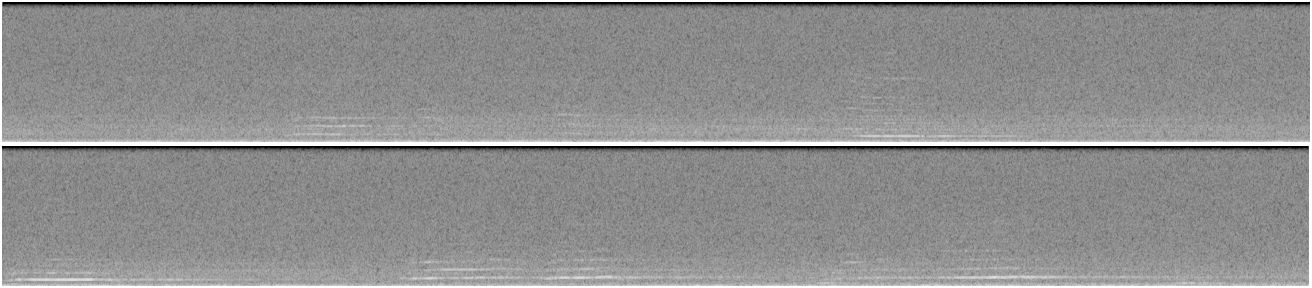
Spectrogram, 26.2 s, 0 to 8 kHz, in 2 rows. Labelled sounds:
3.0	3.5	humpback whale, 0.86 to 1.5 kHz
5.5	5.8	humpback whale, 1.5 to 1.6 kHz
17.2	18.1	humpback whale, 0.90 to 1.5 kHz
22.6	22.9	humpback whale, 0.96 to 1.1 kHz

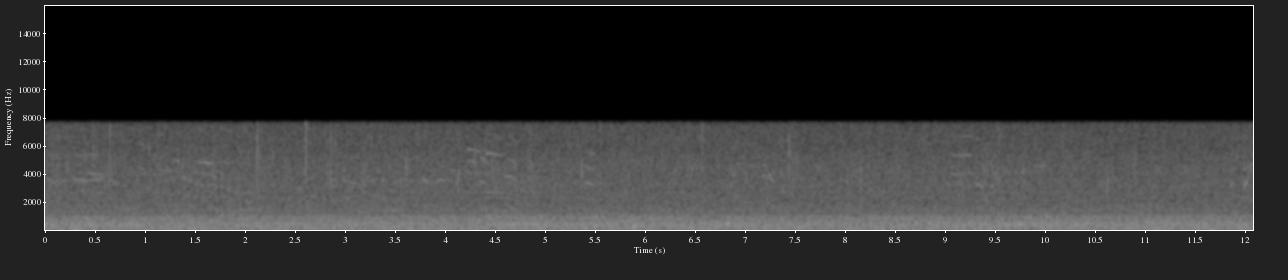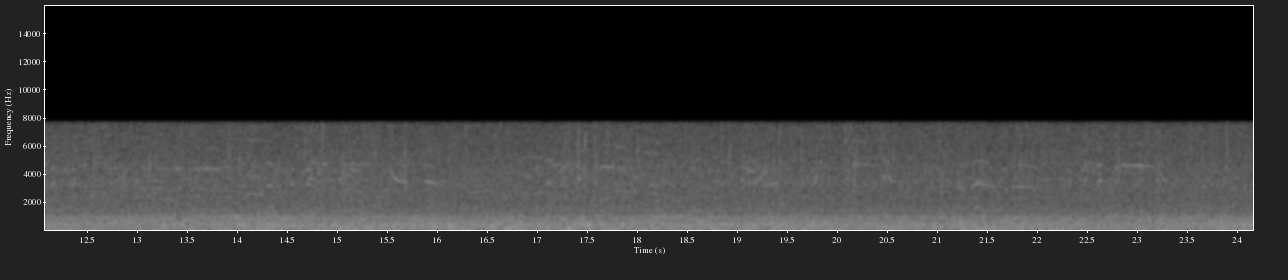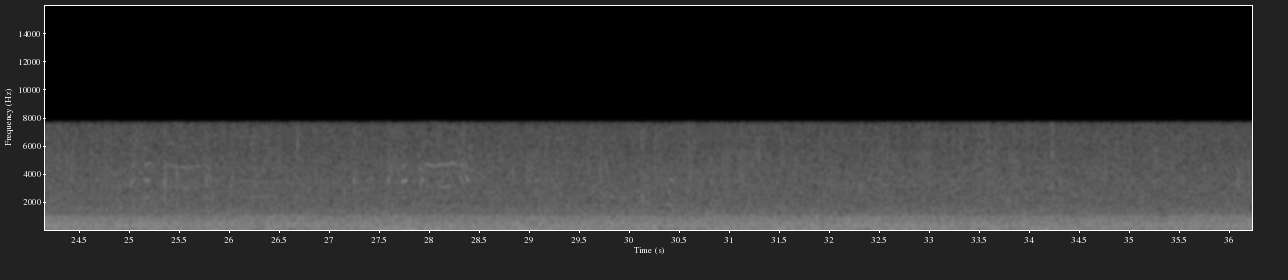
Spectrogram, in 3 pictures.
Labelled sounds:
0.3	0.6	Pacific white-sided dolphin, 3.4 to 5.5 kHz
9.1	9.3	Pacific white-sided dolphin, 5.2 to 5.5 kHz
13.6	13.9	Pacific white-sided dolphin, 4.3 to 4.5 kHz
15.1	15.4	Pacific white-sided dolphin, 4.7 to 4.8 kHz
17.6	17.9	Pacific white-sided dolphin, 4.4 to 6.1 kHz
21.3	22.0	Pacific white-sided dolphin, 2.9 to 3.7 kHz
22.8	23.2	Pacific white-sided dolphin, 4.4 to 4.7 kHz
25.4	25.8	Pacific white-sided dolphin, 4.4 to 4.7 kHz
27.9	28.3	Pacific white-sided dolphin, 4.6 to 4.9 kHz

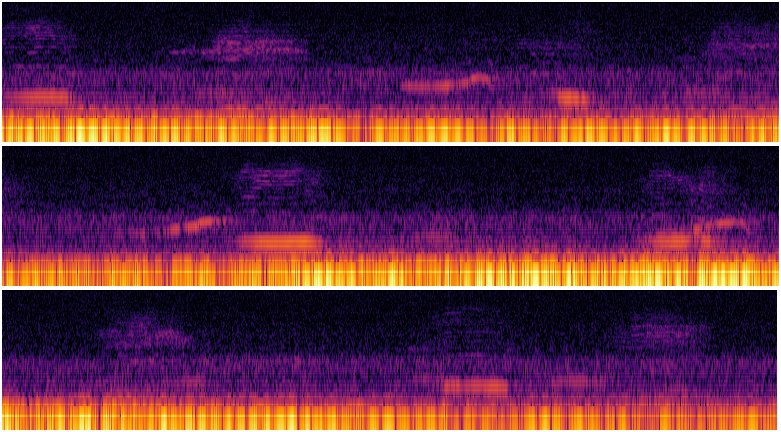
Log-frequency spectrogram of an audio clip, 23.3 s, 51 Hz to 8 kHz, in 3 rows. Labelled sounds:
0.0	0.7	humpback whale, 2.2 to 3.5 kHz
1.7	2.4	humpback whale, 1.1 to 2.0 kHz
7.4	7.7	humpback whale, 1.5 to 1.8 kHz
10.1	10.8	humpback whale, 1.9 to 3.3 kHz
14.2	14.5	humpback whale, 2.7 to 2.8 kHz
17.1	17.3	humpback whale, 1.3 to 1.9 kHz
20.1	20.4	humpback whale, 1.7 to 4.1 kHz

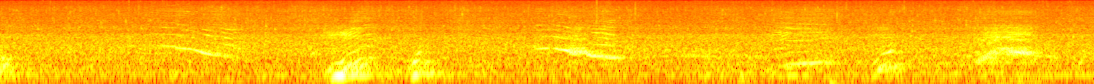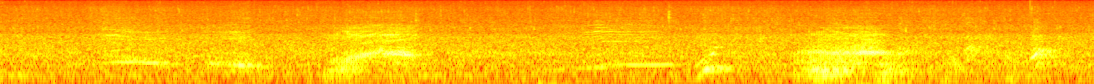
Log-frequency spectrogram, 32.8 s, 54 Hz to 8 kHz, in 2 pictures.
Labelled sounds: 2.3	3.6	humpback whale, 1.1 to 4.8 kHz
4.9	5.6	humpback whale, 0.91 to 1.6 kHz
8.0	8.5	humpback whale, 0.78 to 4.2 kHz
8.9	9.3	humpback whale, 0.97 to 1.2 kHz
11.6	12.1	humpback whale, 0.88 to 1.6 kHz
15.0	15.4	humpback whale, 1.0 to 1.2 kHz
18.0	18.7	humpback whale, 0.88 to 1.3 kHz
21.5	22.4	humpback whale, 0.88 to 1.3 kHz
25.2	25.8	humpback whale, 1.1 to 1.9 kHz

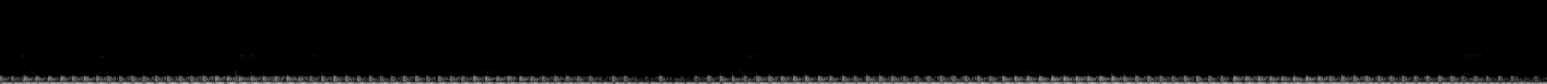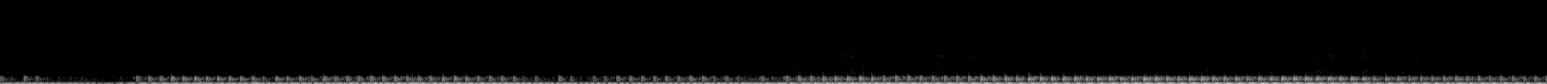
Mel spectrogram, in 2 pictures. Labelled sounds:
7.3	9.2	killer whale, southern resident, J pod, call S01, 1.4 to 5.5 kHz
11.8	12.5	killer whale, 1.5 to 4.3 kHz
23.6	24.6	killer whale, southern resident, J pod, call S01, 1.7 to 4.2 kHz
25.7	26.7	killer whale, southern resident, J pod, call S01, 2.4 to 4.9 kHz

